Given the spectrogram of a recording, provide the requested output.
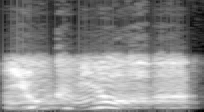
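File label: player friendly fire mood high, speech japanese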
